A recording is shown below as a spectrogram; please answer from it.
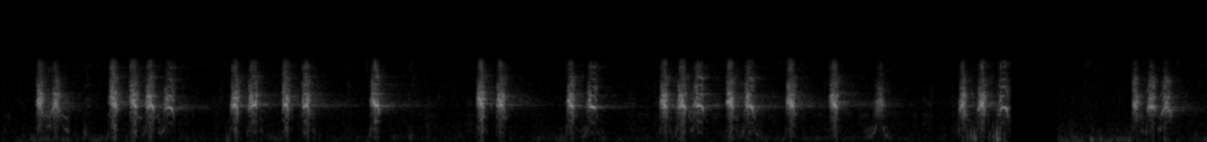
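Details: Small female Puggle barking at a deer that refuses to run away; sharp, high barks in quick bursts of two to five, repeated steadily through the whole stretch with brief pauses, little else audible.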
